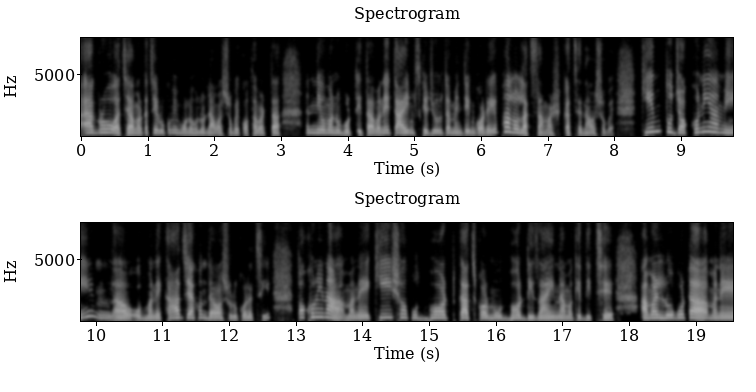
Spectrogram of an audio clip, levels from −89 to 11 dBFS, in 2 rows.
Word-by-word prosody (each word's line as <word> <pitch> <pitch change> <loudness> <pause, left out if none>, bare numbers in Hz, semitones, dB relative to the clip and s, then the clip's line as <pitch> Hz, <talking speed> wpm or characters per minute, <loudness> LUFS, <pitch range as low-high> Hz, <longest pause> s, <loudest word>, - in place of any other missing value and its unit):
আগ্রহ 290 +3 +2 0.2
আছে। 215 +1 -5
আমার 215 +1 -2
কাছে 240 +2 -5
এরকমই 260 +2 -5
মনে 200 -1 -4
হলো 195 0 -6
নেওয়ার 195 0 -3
সময় 195 -2 -7
কথাবার্তা, 195 0 -2 0.6
নিয়মানুবর্তিতা 230 -5 0
মানে 225 +3 0 0.2
টাইম 235 0 +5
schedule 245 0 -2
টা 240 - +2
মেইনটেইন 225 0 -3
করে। 210 0 0 0.2
ভালো 365 -5 +7
লাগছে 195 0 0
আমার 175 0 -7
স - - -13
কাছে 190 0 -4
নেওয়ার 185 +1 -6
সময়। - - -14 0.4
কিন্তু 380 +3 -1 0.2
যখনই 310 +9 +1
আমি 275 -5 -2 0.2
এম 390 - -10 0.3
আ - - +5 0.3
ও - - +1 0.2
মানে 210 -1 -1 0.2
কাজ 280 +4 +3 0.2
এখন 290 +1 -7
দেওয়া 225 0 +3
শুরু 230 -2 -6
করেছি 200 +1 -5 0.5
তখনই 335 +3 +1
না 305 - +8 0.2
মানে 230 +1 -1 0.2
কী 310 0 -1 0.2
সব 305 -1 -1
উদ্ভট 265 +4 +1 0.2
কাজকর্ম, 240 0 +3
উদ্ভট 235 +3 0
ডিজাইন 220 0 0
আমাকে 205 +2 -4
দিচ্ছে। 210 +1 -4 0.6
আমার 275 +3 +6
লোগো 260 +1 +3
টা 280 -2 +9 0.3
মানে 230 0 0
235 Hz, 155 wpm, -23 LUFS, 210-270 Hz, 0.6 s, টা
